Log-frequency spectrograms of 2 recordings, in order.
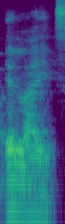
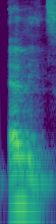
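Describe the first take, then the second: First: Elite, second syllable like "light". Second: Elite, second syllable like "eat"; Elite as ELL-eet. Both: Shown as a demonstration. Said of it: "be sure which way go, which one you go by".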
